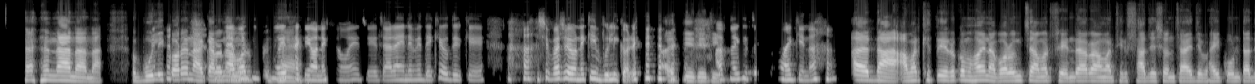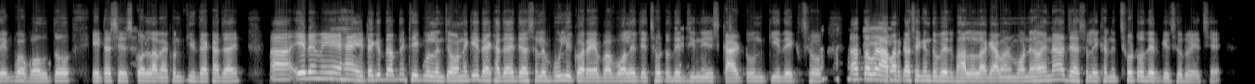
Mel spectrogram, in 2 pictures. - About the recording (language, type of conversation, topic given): Bengali, podcast, তুমি কেন কোনো সিনেমা বারবার দেখো?
- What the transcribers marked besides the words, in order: chuckle; static; giggle; laughing while speaking: "আচ্ছা এমন কিন্তু হয়ে থাকে … এরকম হয় কিনা?"; other background noise; giggle; laugh; distorted speech; laugh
